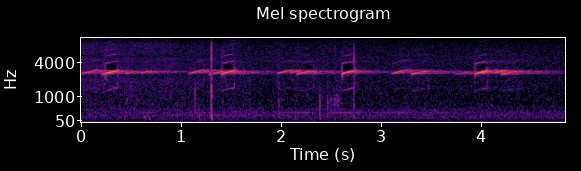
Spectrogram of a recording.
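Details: Spring peeper calling on Signal Mountain, a frog of places with trees and water together, heard February through summer and best in early spring: clear, high, rising peeps repeated about once a second, with a few faint clicks behind.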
